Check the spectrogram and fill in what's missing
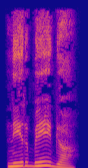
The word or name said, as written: ನೀರುಬೊಕ್ಕೆ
